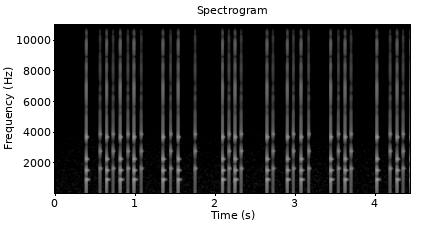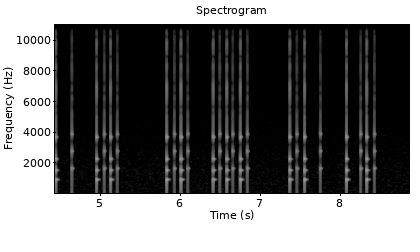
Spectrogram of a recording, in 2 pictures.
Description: Morse code (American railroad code), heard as a telegraph sounder, hand-sent with a straight key. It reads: BAIRIKI IS AN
